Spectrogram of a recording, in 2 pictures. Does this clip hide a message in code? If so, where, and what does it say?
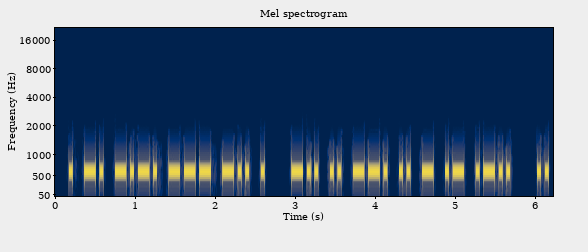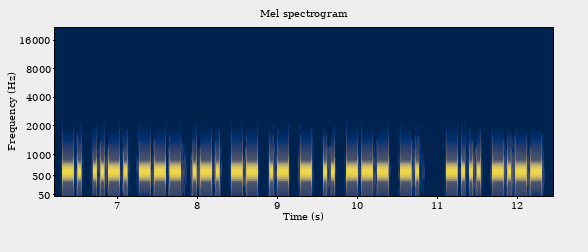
Yes: Morse code from 0.2 to 12.3 s, heard as a keyed tone, about 25 wpm, 600 Hz. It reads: ENCODE DIGITAL INFORMATION BY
